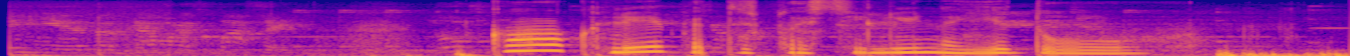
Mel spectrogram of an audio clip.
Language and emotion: Russian, sad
